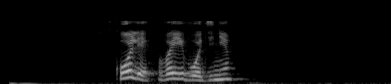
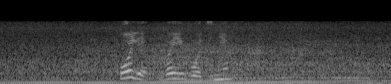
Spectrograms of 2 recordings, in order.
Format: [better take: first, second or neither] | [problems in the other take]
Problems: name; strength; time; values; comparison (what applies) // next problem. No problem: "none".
first | background sound (Rain); 1 dB below the speech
